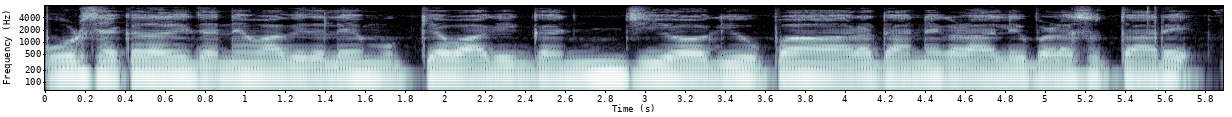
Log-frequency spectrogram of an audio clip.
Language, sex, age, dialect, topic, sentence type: Kannada, male, 25-30, Coastal/Dakshin, agriculture, statement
